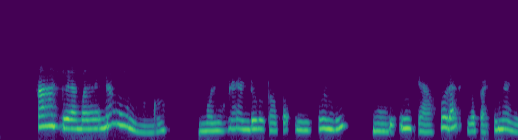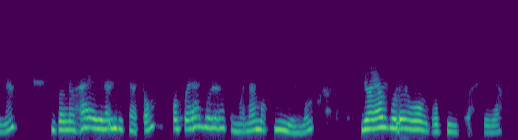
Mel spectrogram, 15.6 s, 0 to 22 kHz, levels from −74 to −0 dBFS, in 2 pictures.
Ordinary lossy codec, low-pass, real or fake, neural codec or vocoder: Opus, 32 kbps; 3.6 kHz; fake; codec, 24 kHz, 1 kbps, SNAC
